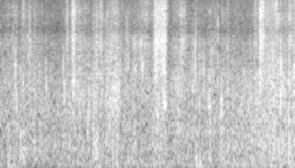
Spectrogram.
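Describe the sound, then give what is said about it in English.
Footsteps walking up a grassy glen, soft, irregular steps with brushing crunches at an easy walking pace. “We're just going to take a little walk a bit further up the glen.”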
